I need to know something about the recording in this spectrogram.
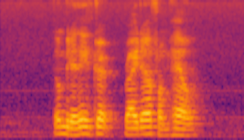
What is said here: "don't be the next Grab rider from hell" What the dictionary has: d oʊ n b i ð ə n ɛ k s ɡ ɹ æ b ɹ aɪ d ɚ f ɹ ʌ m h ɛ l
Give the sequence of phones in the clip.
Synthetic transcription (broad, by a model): d oʊ n b i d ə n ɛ s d ɹ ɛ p ɹ aɪ d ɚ f ɹ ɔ m h ɛ l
